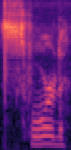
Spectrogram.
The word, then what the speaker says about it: Svord: the on the ford ford knives and that's sv ORD and it's pronounced ford i believe i'm saying that right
